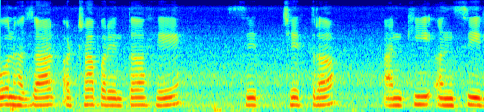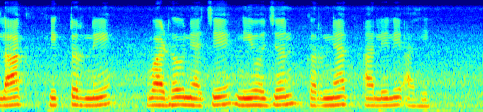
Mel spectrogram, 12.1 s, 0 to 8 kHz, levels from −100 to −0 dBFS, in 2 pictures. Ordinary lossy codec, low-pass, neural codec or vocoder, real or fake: none; none; none; real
